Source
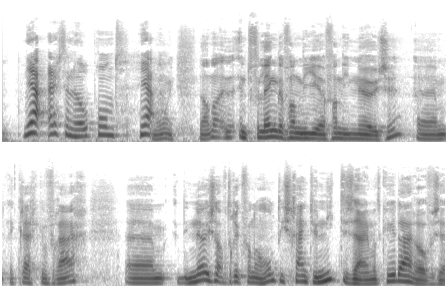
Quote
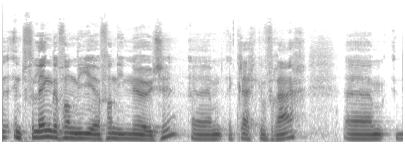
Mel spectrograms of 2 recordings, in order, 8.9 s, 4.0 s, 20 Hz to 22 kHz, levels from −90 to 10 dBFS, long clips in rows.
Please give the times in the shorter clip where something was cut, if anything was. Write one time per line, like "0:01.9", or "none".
none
